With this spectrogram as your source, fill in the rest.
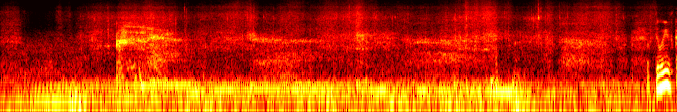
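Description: A hand rustles and rummages through dry hay close by.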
